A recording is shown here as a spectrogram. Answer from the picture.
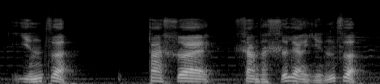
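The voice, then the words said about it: Quiet, fearful low voice. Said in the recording (Chinese): “青青努力做出害怕的样子，小声道”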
